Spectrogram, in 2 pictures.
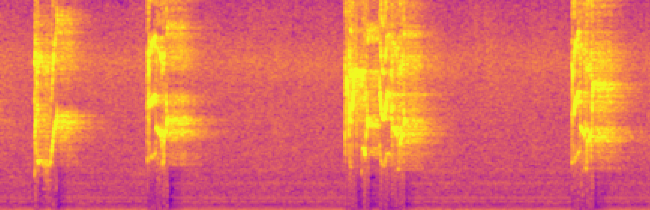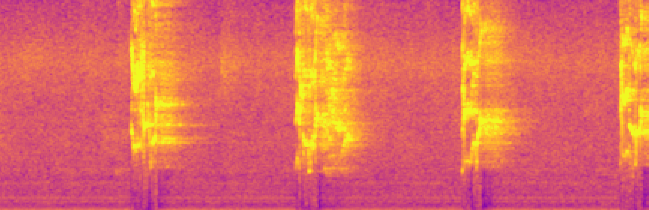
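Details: Lovebird chatter meant to trigger aggression and singing in other lovebirds: short, shrill, raspy bursts repeated irregularly about every one to two seconds, with a constant low background hum.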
